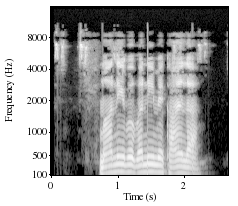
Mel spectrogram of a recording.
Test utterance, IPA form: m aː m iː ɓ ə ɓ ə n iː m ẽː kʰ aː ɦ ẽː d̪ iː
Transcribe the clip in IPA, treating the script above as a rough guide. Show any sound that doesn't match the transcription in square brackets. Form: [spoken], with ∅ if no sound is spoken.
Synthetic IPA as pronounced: m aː [n] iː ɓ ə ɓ ə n iː m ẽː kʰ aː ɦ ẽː d̪ [aː]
